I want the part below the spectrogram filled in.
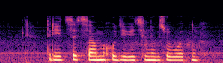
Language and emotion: Russian, neutral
